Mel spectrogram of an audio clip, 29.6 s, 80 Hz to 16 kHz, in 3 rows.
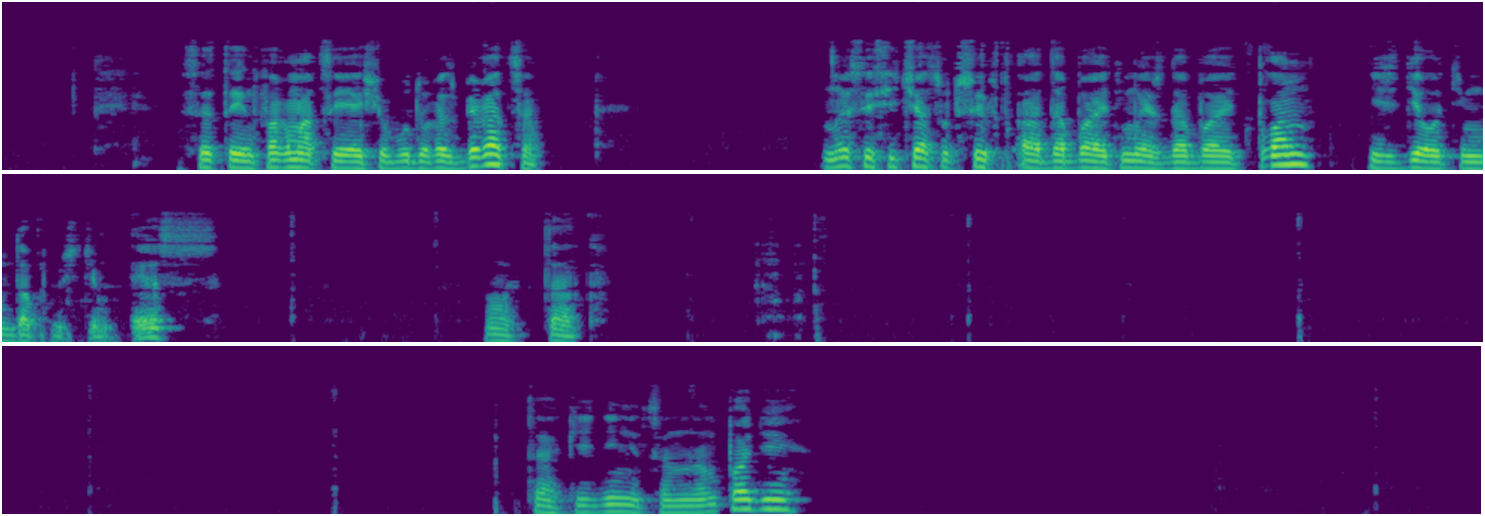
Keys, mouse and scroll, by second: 3.1 middle click, 6.3 shift+a, 10.0 s, 13.1 middle click, 13.4 middle click, 16.1 click, 17.2 click, 20.2 click, 22.9 KP_1, 24.2 click, 28.4-28.8 scroll up 2, 28.8 middle click.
